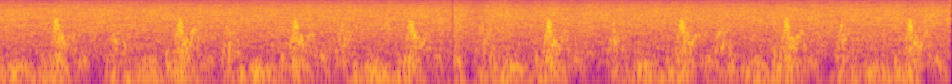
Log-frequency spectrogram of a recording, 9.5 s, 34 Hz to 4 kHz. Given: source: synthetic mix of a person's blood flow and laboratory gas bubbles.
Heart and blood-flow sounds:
Doppler ultrasound of blood flow; precordium
no bubbles
From the record:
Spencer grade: 0 (complete lack of bubble signals)

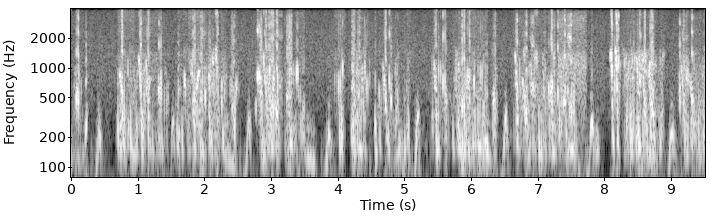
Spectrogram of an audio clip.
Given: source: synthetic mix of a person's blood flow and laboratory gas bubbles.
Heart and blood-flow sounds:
Doppler ultrasound of blood flow; precordium
0.00-0.28 s: bubbles
0.66-1.50 s: bubbles
1.55-2.54 s: bubbles
2.74-3.54 s: bubbles
3.95-4.12 s: bubbles
4.17-4.49 s: bubbles
4.53-5.11 s: bubbles
5.38-6.43 s: bubbles
6.64-7.74 s: bubbles
7.85-7.94 s: bubbles
8.07-8.93 s: bubbles
9.10-9.52 s: bubbles
From the record:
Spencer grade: 4 (maximum detectable bubble signal sounding continuously throughout systole and diastole of every cardiac period, and overriding the amplitude of the normal cardiac signals); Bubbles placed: only in the low amplitude regions of the cardiac cycle

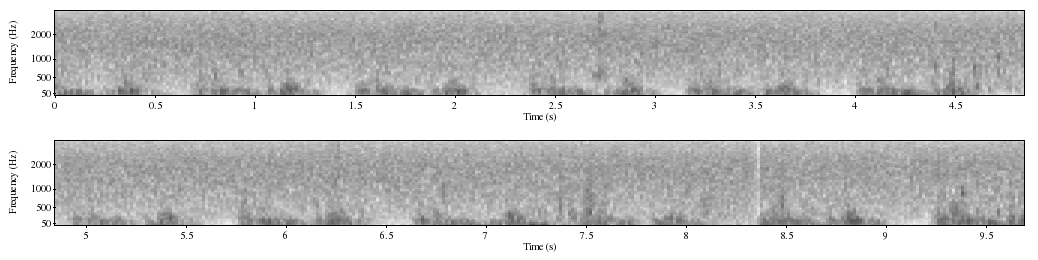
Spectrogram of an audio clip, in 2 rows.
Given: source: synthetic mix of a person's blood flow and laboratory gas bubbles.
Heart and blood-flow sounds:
Doppler ultrasound of blood flow; precordium
0.33-0.52 s: bubbles
0.57-0.98 s: bubbles
2.67-2.78 s: bubbles
2.82-2.95 s: bubbles
3.18-3.42 s: bubbles
4.38-4.48 s: bubbles
4.54-4.85 s: bubbles
6.06-6.12 s: bubbles
6.17-6.49 s: bubbles
6.55-6.76 s: bubbles
From the record:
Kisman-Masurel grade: 221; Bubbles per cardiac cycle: several, 3 to 8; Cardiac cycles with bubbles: 10 to 50%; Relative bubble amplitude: barely perceptible (0.100 to 0.250); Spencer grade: 2 (many but less than half of the cardiac periods contain bubble signals, singularly or in groups); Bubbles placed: anywhere in the cardiac cycle

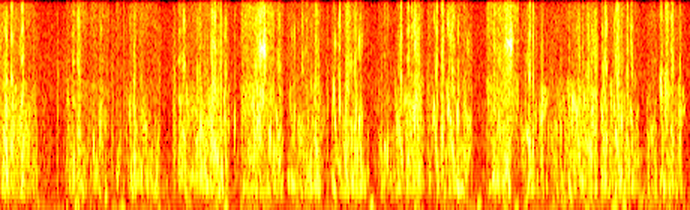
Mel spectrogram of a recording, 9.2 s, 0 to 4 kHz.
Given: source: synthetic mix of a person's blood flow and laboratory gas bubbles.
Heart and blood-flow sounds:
Doppler ultrasound of blood flow; subclavian vein
0.00-0.53 s: bubbles
0.85-1.47 s: bubbles
1.53-2.13 s: bubbles
2.36-3.79 s: bubbles
3.82-4.35 s: bubbles
4.40-4.94 s: bubbles
5.04-6.29 s: bubbles
6.48-8.55 s: bubbles
8.60-9.14 s: bubbles
From the record:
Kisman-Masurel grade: 444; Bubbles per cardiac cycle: continuous sound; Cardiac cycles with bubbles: 100%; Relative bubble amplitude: maximal (0.775 to 0.999); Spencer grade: 4 (maximum detectable bubble signal sounding continuously throughout systole and diastole of every cardiac period, and overriding the amplitude of the normal cardiac signals); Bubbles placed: anywhere in the cardiac cycle

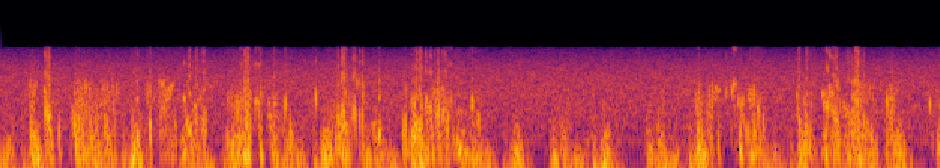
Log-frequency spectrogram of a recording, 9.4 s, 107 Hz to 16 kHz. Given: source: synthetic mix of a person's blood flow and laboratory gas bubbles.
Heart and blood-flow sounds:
Doppler ultrasound of blood flow; precordium
0.26-0.39 s: bubbles
0.41-0.65 s: bubbles
0.69-1.20 s: bubbles
1.30-2.09 s: bubbles
2.24-2.80 s: bubbles
2.83-2.97 s: bubbles
3.12-3.19 s: bubbles
3.26-3.68 s: bubbles
3.71-3.84 s: bubbles
4.00-4.64 s: bubbles
4.67-4.83 s: bubbles
6.92-7.67 s: bubbles
7.94-8.16 s: bubbles
8.19-8.97 s: bubbles
9.25-9.41 s: bubbles
From the record:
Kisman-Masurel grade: 333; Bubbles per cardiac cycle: rolling drumbeat, 9 or more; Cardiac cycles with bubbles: 50 to 99%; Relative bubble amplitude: loud (0.450 to 0.775); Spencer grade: 3 (all of the cardiac periods contain showers or single bubble signals, but not dominating or overriding the cardiac motion signals); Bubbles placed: anywhere in the cardiac cycle

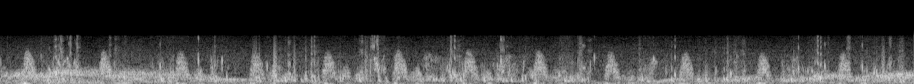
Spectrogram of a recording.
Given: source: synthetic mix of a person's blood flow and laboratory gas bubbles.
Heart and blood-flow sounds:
Doppler ultrasound of blood flow; subclavian vein
0.00-0.09 s: bubbles
0.33-0.84 s: bubbles
1.07-1.28 s: bubbles
1.49-1.90 s: bubbles
1.96-2.02 s: bubbles
2.09-2.35 s: bubbles
2.52-3.47 s: bubbles
3.54-3.91 s: bubbles
3.93-4.01 s: bubbles
4.19-4.70 s: bubbles
4.79-4.90 s: bubbles
4.92-5.45 s: bubbles
5.54-5.98 s: bubbles
6.36-6.58 s: bubbles
6.64-6.79 s: bubbles
6.95-7.18 s: bubbles
7.21-7.52 s: bubbles
7.80-8.29 s: bubbles
8.46-9.06 s: bubbles
From the record:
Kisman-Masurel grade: 342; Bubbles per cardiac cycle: rolling drumbeat, 9 or more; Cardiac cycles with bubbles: 100%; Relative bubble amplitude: moderate (0.250 to 0.450); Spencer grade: 3 (all of the cardiac periods contain showers or single bubble signals, but not dominating or overriding the cardiac motion signals); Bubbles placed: anywhere in the cardiac cycle

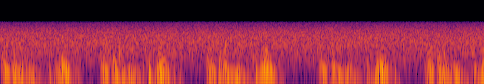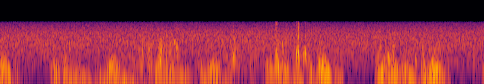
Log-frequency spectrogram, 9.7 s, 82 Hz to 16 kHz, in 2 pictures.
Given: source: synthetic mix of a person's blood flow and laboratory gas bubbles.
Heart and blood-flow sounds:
Doppler ultrasound of blood flow; precordium
6.56-6.65 s: bubbles
7.15-7.21 s: bubbles
7.56-7.67 s: bubbles
7.76-7.94 s: bubbles
From the record:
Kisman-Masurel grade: 213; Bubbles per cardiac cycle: several, 3 to 8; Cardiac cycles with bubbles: 1 to 10%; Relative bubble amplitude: loud (0.450 to 0.775); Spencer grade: 1 (occasional bubble signal discernible with the cardiac motion signal, with majority of cardiac periods free of bubbles); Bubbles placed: only in the low amplitude regions of the cardiac cycle

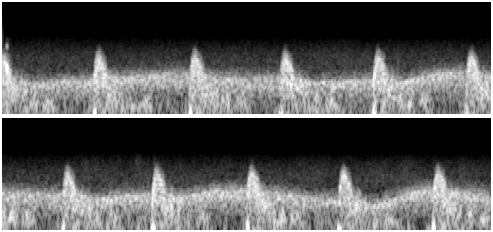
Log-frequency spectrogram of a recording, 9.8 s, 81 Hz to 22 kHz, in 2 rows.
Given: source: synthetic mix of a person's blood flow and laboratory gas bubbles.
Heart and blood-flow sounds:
Doppler ultrasound of blood flow; subclavian vein
0.01-0.10 s: bubbles
From the record:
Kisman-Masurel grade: 213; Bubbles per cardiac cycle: several, 3 to 8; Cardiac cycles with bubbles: 1 to 10%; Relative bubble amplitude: loud (0.450 to 0.775); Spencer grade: 1 (occasional bubble signal discernible with the cardiac motion signal, with majority of cardiac periods free of bubbles); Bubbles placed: anywhere in the cardiac cycle

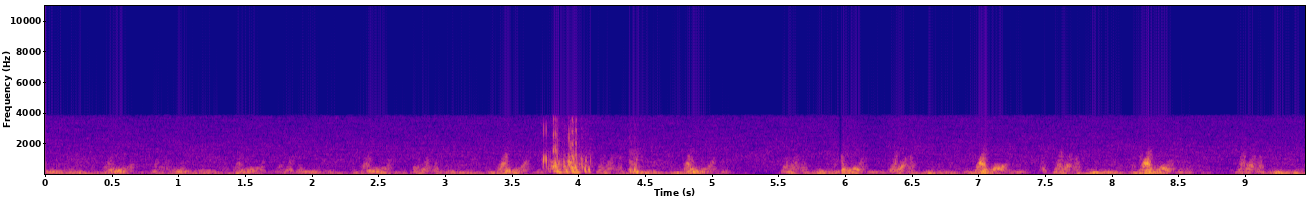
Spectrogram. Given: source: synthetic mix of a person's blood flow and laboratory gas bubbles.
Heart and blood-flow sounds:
Doppler ultrasound of blood flow; precordium
3.71-4.12 s: bubbles
4.37-4.49 s: bubbles
From the record:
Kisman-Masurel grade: 222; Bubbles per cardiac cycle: several, 3 to 8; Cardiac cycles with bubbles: 10 to 50%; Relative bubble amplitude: moderate (0.250 to 0.450); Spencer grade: 2 (many but less than half of the cardiac periods contain bubble signals, singularly or in groups); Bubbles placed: only in the low amplitude regions of the cardiac cycle

